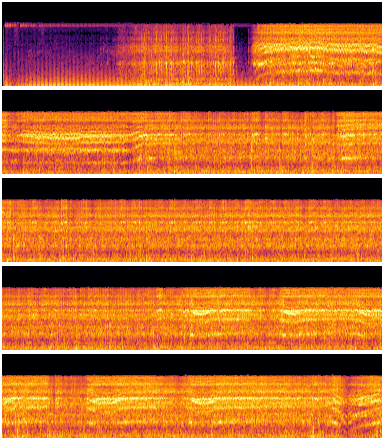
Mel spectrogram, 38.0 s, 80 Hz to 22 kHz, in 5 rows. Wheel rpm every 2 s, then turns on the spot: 0, 30, 60, 170, 160, 200, 230, 230, 230, 230, 240, 240, 230, 230, 230, 220, 220, 230, 200.
2-4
